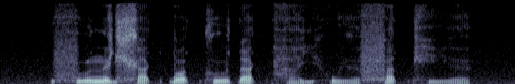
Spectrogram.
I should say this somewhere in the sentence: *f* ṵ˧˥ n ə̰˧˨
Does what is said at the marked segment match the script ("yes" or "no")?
yes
